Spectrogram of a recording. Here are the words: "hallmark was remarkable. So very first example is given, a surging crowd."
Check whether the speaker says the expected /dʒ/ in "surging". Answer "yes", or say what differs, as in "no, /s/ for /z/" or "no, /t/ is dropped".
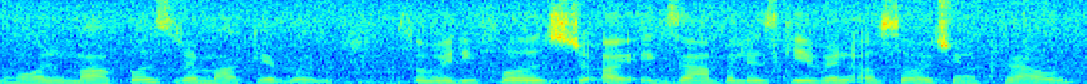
no, /tʃ/ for /dʒ/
